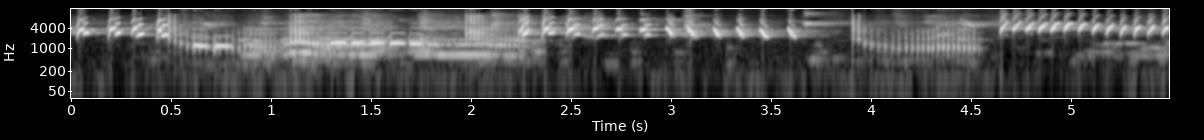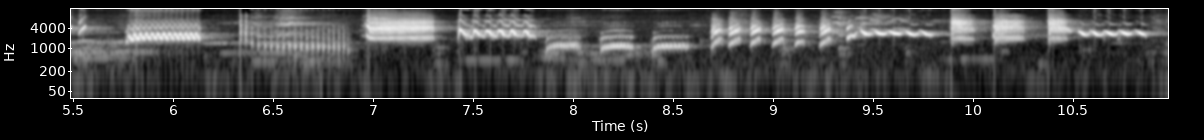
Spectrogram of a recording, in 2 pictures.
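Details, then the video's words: Jalak suren (Javan pied starling) in its 'ngerek' singing: long stretches of rapid ticking chatter alternating with harsh squeaky rasps, descending slurred notes and high metallic bursts, nearly continuous for eleven seconds. "BURUNG JALAK SUREN GACOR NGEREK ISTIMEWA"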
